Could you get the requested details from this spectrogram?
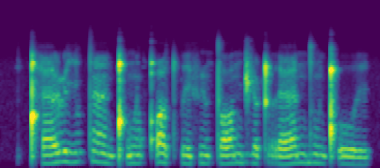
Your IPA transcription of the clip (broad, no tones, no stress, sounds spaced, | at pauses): ǃʰ æ ɭ i l t æ̃ ǃʼ ũ l qʼ o t p e fʲ ũ t ɒ n d͡ʒ ɒ ʈ r æ n d ũ ǃʼ o ɪ̯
